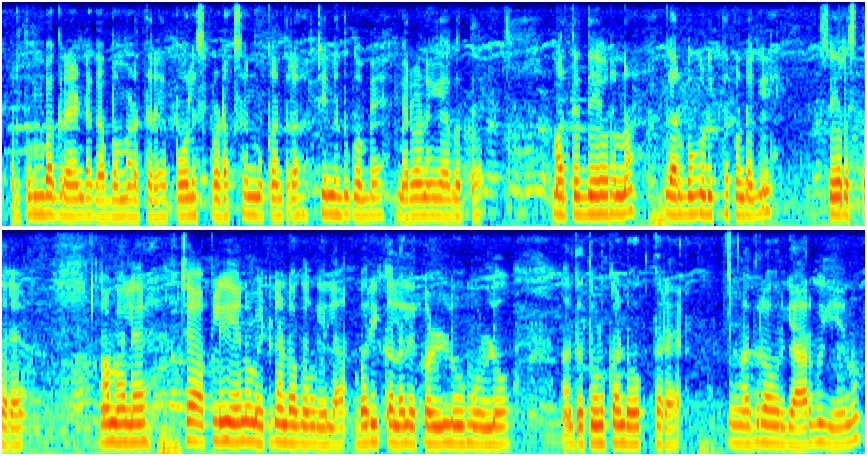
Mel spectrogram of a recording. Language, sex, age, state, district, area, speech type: Kannada, female, 30-45, Karnataka, Mandya, rural, spontaneous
